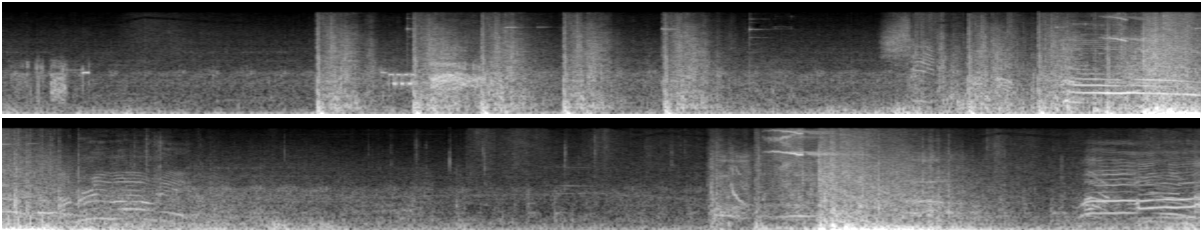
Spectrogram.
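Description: Rapid bursts of video game gunfire from individuals armed with guns crackle in quick succession, with sharp repeated shots clustering in volleys and a couple of heavier booms, fairly loud against a busy background.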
